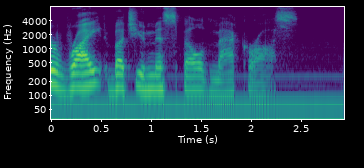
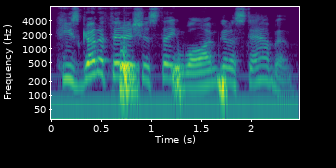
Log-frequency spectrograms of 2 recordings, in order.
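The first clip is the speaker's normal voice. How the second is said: higher, louder fed-up game master; exasperated DM; 7 semitones higher, 7 dB louder than usual. Retold or imitated. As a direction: sigh it out, done with the players. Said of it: "the D M's looking exasperated".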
